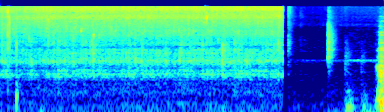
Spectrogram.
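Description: Ripe plantain slices sizzling as they shallow-fry in hot oil, an even hiss with small pops and crackles that cuts off suddenly about four seconds in. A short knock comes near the end.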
